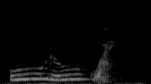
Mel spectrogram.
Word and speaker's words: Uruguay: And pay attention because the letter Y at the end of the word always sounds like I. So Uruguay.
